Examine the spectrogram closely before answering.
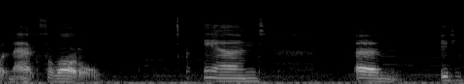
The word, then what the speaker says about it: axolotl: And if you pronounce it in the Noat people's native language, the X is pronounced with an SH, and a TL is mostly a T sound, a hard T sound.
